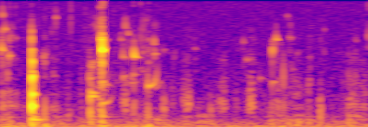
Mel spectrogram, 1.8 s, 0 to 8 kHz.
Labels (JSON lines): {"label": "biophony, grazing", "recorder": "SoundTrap 300"}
